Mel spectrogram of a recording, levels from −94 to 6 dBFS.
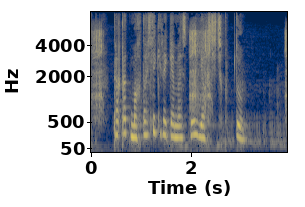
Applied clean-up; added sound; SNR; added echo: none; Camera; 8 dB; none.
